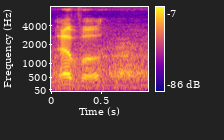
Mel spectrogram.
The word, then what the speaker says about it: Ewa: hear me pronounce it Eva in Hawaiian most of the time the W has a v sound like so name Kika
